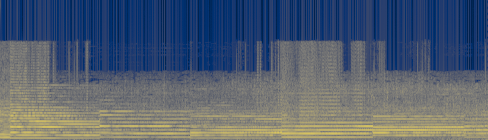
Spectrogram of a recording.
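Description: Fire engine's two-tone siren, alternating between a low and a high note about once a second.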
